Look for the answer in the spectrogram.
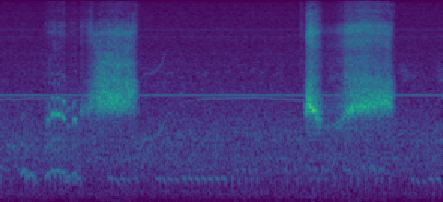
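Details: Two loud, harsh hissing bursts, each about a second long and spaced roughly two seconds apart, from lekking black grouse displaying and fighting at a morning lek in the Cairngorms National Park, with faint bubbling beneath.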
